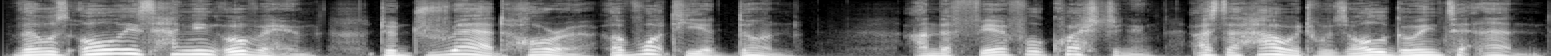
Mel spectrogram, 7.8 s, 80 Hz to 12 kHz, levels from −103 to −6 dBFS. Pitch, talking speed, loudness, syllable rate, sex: 145 Hz, 210 wpm, -16 LUFS, 5.4 syllables/s, male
